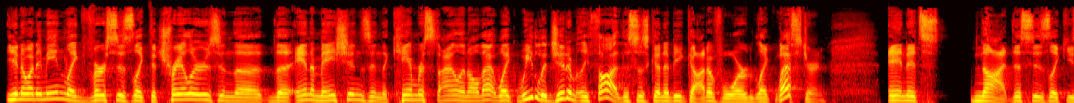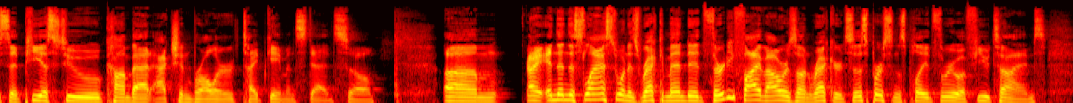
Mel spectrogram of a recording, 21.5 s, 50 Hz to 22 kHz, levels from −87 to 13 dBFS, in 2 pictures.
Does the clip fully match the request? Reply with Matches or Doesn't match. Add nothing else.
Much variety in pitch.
Doesn't match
